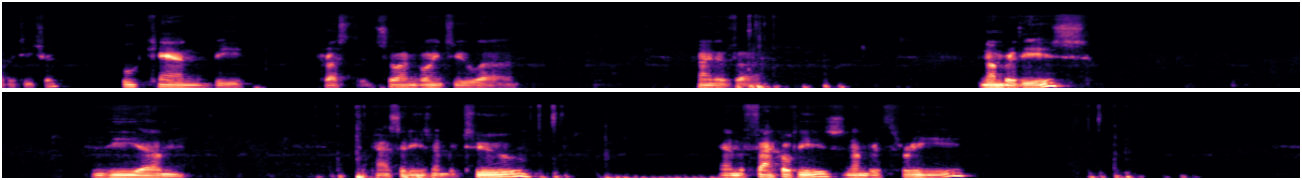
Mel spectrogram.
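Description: An elderly man speaks calmly and slowly into a microphone, with pauses.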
